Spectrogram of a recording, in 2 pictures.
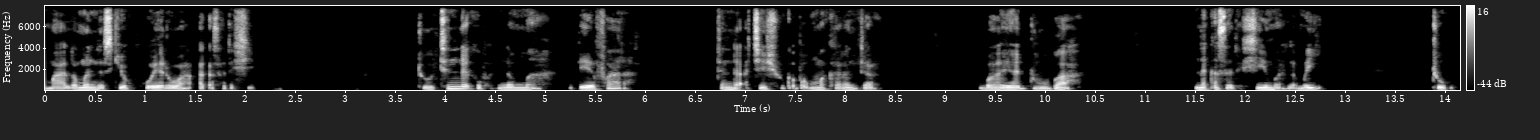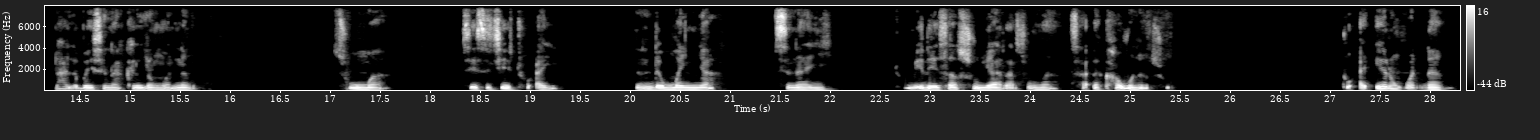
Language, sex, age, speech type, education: Hausa, male, 15-29, spontaneous, tertiary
